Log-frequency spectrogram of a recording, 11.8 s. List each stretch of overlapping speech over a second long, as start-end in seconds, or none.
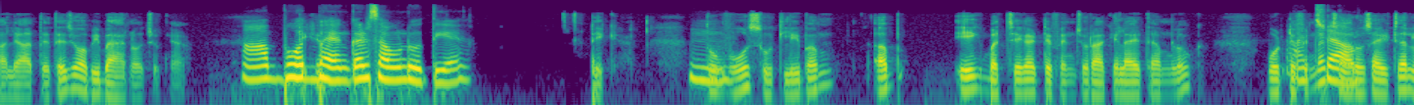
none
